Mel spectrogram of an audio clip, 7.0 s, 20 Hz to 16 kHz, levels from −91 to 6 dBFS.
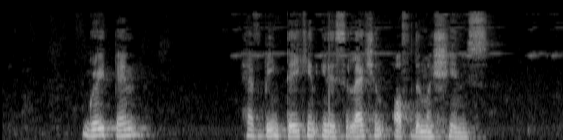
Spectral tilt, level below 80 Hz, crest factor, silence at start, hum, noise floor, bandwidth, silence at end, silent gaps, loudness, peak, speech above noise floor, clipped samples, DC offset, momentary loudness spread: -6 dB/octave; -60 dBFS; 20 dB; 1.05 s; none; -71 dBFS; 11.5 kHz; 0.95 s; none; -27 LUFS; -8 dBFS; 45 dB; under 0.1%; under 0.1%; 10 LU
